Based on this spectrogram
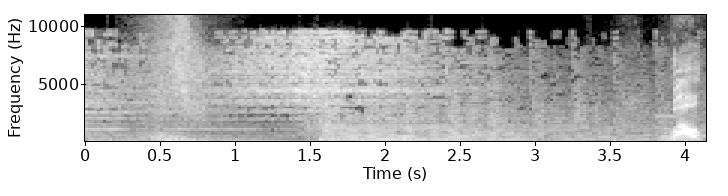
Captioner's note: air whooshing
